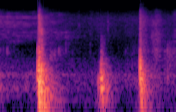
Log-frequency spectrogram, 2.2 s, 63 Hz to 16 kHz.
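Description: The door of a 2019 VW Tiguan R-Line Allspace 2.0 TDI opening, heard close up as a sharp latch thunk followed by two quieter clunks, with no voices.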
